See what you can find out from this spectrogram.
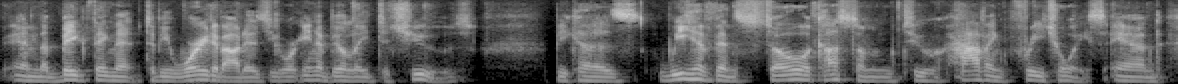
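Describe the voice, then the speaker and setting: Male podcast guest, low husky voice, halting opinionated chat, muffled lo-fi audio. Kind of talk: casual opinionated discussion. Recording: dull lo-fi call audio.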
